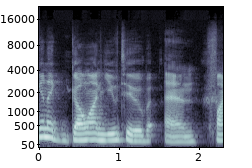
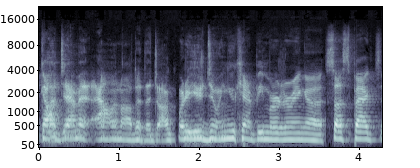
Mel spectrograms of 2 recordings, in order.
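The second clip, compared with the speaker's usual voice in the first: higher-pitched mock reprimand; scolding police chief; 4 semitones higher than usual. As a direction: chew out a subordinate as the exasperated chief.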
